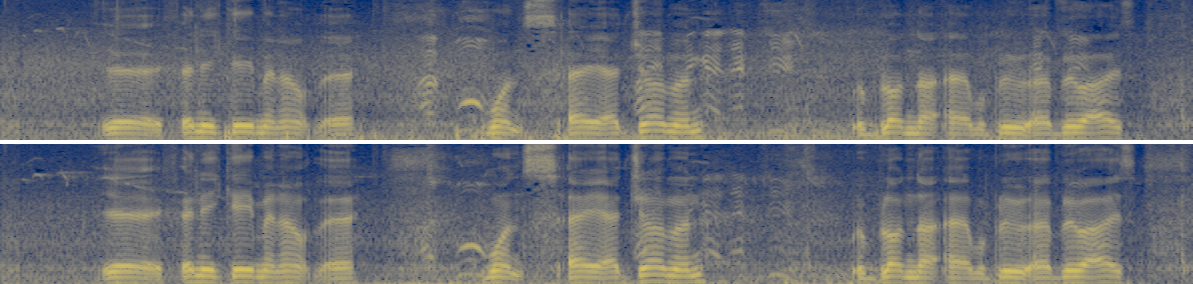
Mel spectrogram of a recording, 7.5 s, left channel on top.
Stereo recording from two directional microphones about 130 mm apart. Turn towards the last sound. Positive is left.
turn(degrees=-20)  # may be behind; listen again after turning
